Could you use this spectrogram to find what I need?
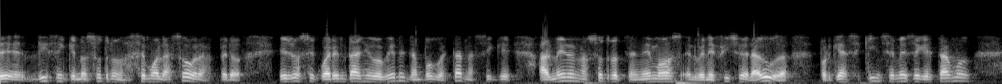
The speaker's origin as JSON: {"language": "Spanish", "town": "Moreno", "region": "Buenos Aires Province", "country": "Argentina", "tie": "born or raised there", "said": "Yo soy oriundo de Moreno."}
